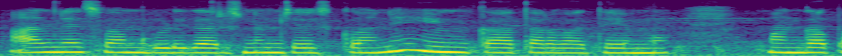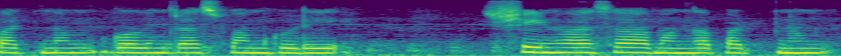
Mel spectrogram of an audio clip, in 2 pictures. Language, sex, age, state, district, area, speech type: Telugu, female, 18-30, Andhra Pradesh, Guntur, urban, spontaneous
